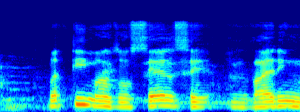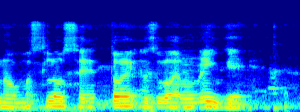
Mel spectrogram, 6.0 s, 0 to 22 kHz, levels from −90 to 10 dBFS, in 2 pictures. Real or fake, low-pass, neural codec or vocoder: fake; 10.8 kHz; codec, 44.1 kHz, 2.6 kbps, SNAC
